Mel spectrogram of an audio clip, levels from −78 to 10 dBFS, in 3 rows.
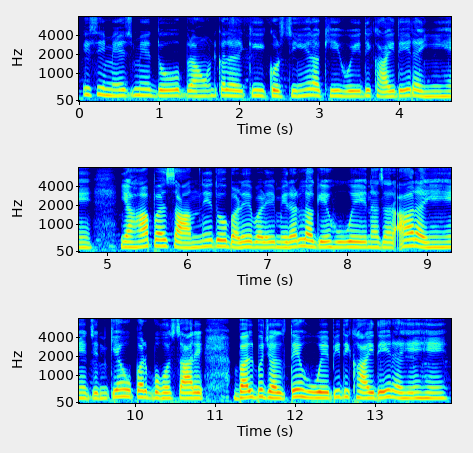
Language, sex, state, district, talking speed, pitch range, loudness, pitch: Hindi, female, Bihar, Begusarai, 165 wpm, 185-215 Hz, -19 LUFS, 195 Hz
